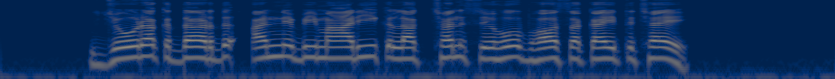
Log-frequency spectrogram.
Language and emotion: Maithili, neutral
